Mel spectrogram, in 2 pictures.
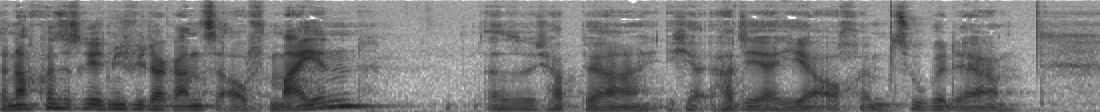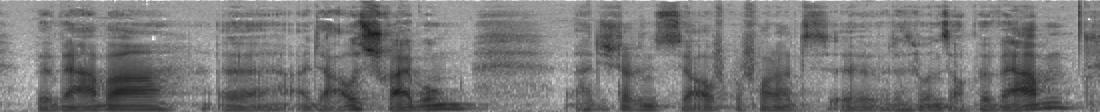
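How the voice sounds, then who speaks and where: A man speaks in a plain, everyday voice. His pitch is fairly low, with ordinary pitch variation. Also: moderate pace. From western Germany. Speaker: theatre director. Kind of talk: casual interview.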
